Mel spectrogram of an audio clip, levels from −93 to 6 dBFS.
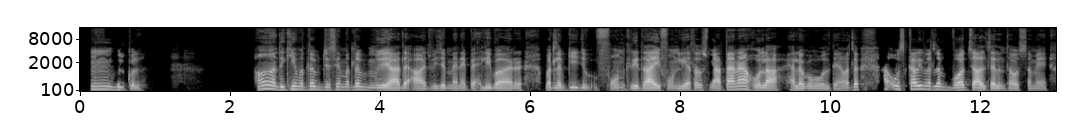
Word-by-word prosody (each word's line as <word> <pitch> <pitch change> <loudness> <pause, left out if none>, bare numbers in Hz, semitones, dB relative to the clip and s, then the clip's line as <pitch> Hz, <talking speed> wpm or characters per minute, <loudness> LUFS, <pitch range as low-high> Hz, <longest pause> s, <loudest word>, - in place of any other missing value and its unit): हुँ, 170 - -2
हुँ, 165 - -6
बिल्कुल। 135 -8 -7 1.5
हाँ, 190 +3 +2
देखिए 155 +2 -1
मतलब 170 0 -2
जैसे 145 +2 -4
मतलब 155 0 -3
मुझे 130 -1 0
याद 120 0 +6
है - - +3
आज 110 0 +1
भी 115 - -8
जब 125 +2 -2
मैंने 120 0 -4
पहली 120 +3 -2
बार, 115 -1 +2 0.4
मतलब 130 -1 0
कि 135 0 -2
जब 130 -1 -6
फ़ोन 125 +2 -6
खरीदा 120 -1 -1
था - - +9
आईफ़ोन 120 +1 +3
लिया 115 -1 0
था - - -8
तो 130 - -1
उसमें 135 -1 -4
आता 115 +7 +4
है 160 - +6
ना 180 - +7
होला 130 -1 +4 0.2
हेलो 120 0 +1
को 120 +1 -4
बोलते 110 -2 -5
हैं 110 - -5
मतलब, 155 +3 -1 0.3
हाँ - - -1
उसका 180 +1 +1
भी 190 +1 +2
मतलब 175 -3 -2
बहुत 140 +3 +2
चाल-चलन 120 -1 +3
था 120 - -1
उस 115 -1 -4
समय। 115 -2 -8
125 Hz, 210 wpm, -23 LUFS, 120-150 Hz, 1.5 s, था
